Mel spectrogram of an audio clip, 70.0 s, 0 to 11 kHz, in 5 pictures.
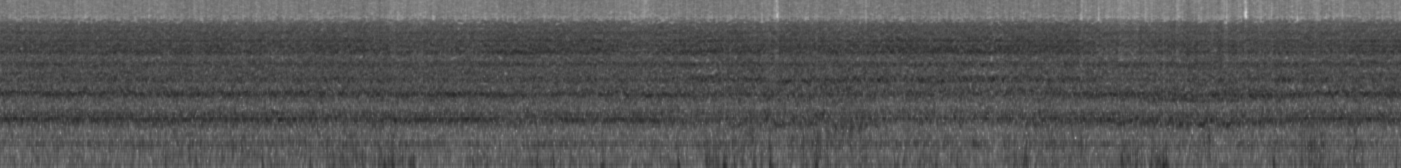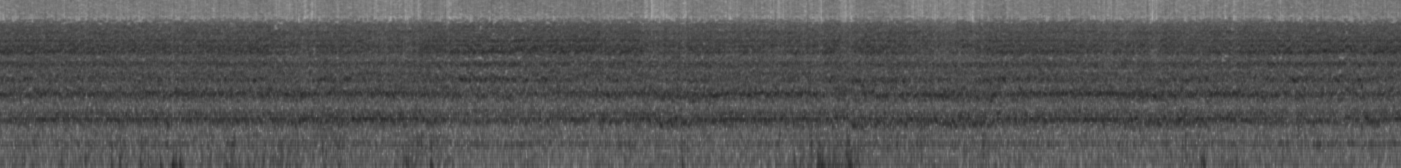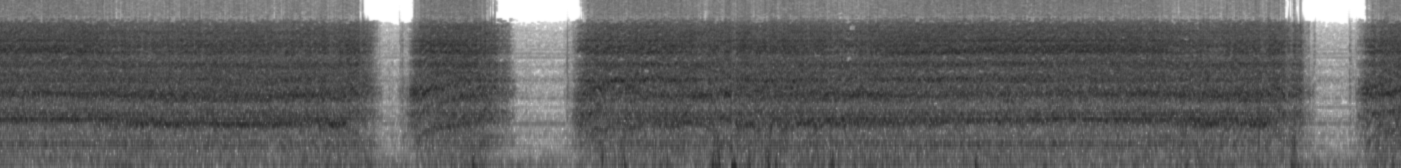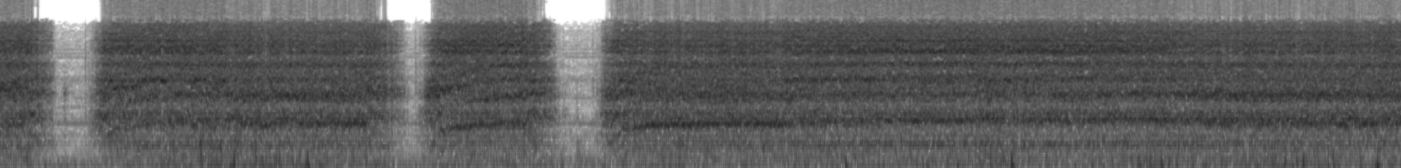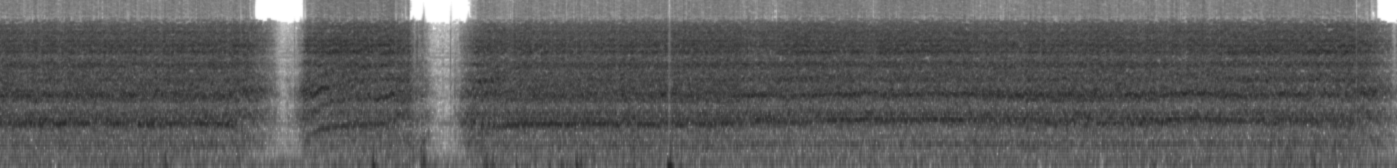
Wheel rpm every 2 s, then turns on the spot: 230, 230, 220, 220, 210, 220, 220, 230, 230, 220, 230, 220, 230, 220, 220, 160, 80, 190, 210, 230, 110, 120, 180, 90, 170, 210, 220, 200, 200, 130, 130, 200, 230, 210, 190.
32-34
